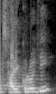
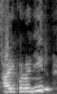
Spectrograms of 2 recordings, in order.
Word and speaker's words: psychology: সেই তিনটি বিষয় হচ্ছে, একটি হচ্ছে মিনিং অফ এডুকেশনাল সাইকোলজি, শিক্ষা মনোবিজ্ঞানের অর্থ আমরা এখানে জানবো।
